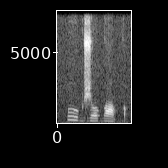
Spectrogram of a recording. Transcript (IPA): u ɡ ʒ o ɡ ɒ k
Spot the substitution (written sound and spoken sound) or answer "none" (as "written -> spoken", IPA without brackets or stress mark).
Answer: none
